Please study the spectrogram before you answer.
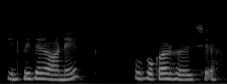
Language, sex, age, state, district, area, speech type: Bengali, female, 18-30, West Bengal, Uttar Dinajpur, urban, spontaneous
